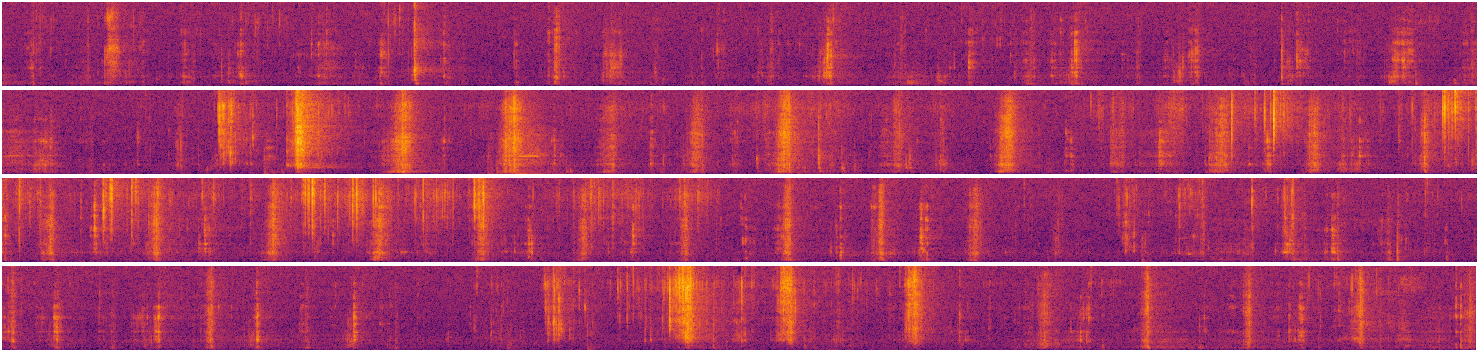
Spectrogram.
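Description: A person chewing and biting food close to the microphone, with many short, crisp, irregular clicks and smacks and a few louder crunches partway through. The food is grilled pork meatballs and red sausage.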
